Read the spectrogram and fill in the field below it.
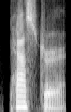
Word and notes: pastor: American English

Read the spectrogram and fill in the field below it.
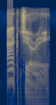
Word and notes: actuary: British English

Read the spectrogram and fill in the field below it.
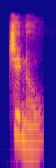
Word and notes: chino: Indian

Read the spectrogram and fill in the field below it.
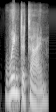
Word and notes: wintertime: Indian

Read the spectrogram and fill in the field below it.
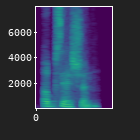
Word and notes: obsession: Indian

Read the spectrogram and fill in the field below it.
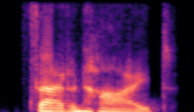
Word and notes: Fahrenheit: Indian

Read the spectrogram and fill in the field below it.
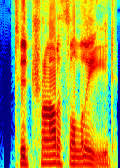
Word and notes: tetraethyl lead: American English

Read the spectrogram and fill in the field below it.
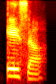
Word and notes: ASA: Indian

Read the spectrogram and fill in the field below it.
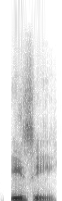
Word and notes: easy: American English

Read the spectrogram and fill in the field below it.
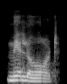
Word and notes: milord: Indian

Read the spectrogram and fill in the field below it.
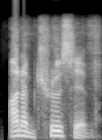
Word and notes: unobtrusive: American English

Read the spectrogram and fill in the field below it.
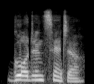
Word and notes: Gordon setter: Indian

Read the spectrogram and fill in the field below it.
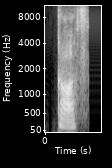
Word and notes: coth: Indian

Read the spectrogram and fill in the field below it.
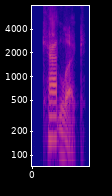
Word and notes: catlick: American English

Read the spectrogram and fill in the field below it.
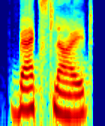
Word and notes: backslide: Indian

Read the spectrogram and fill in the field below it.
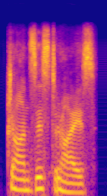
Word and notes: transistorize: Indian

